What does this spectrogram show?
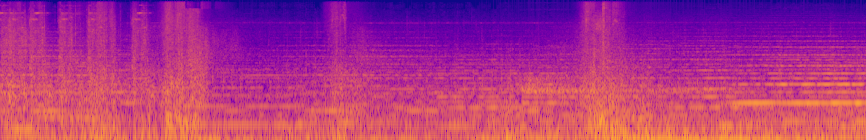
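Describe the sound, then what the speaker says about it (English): Rapid gunfire erupts in Batman: The Telltale Series, loud overlapping volleys and bursts with a few heavy booms spread across the clip, close and dense. "Open fire!"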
